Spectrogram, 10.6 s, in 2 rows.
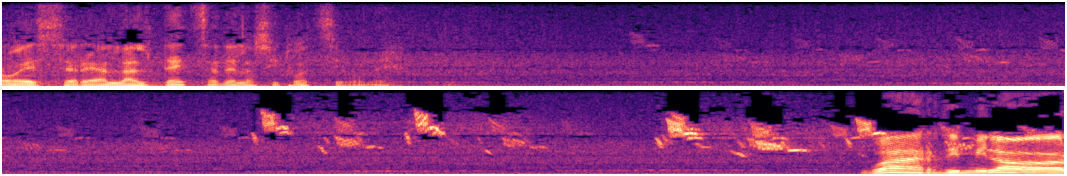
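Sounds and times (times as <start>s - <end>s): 
speech: 0.0s - 2.2s, 9.7s - 10.6s
low steady hum: 0.0s - 10.0s
caged goldfinch chirping and trilling: 3.1s - 10.6s.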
